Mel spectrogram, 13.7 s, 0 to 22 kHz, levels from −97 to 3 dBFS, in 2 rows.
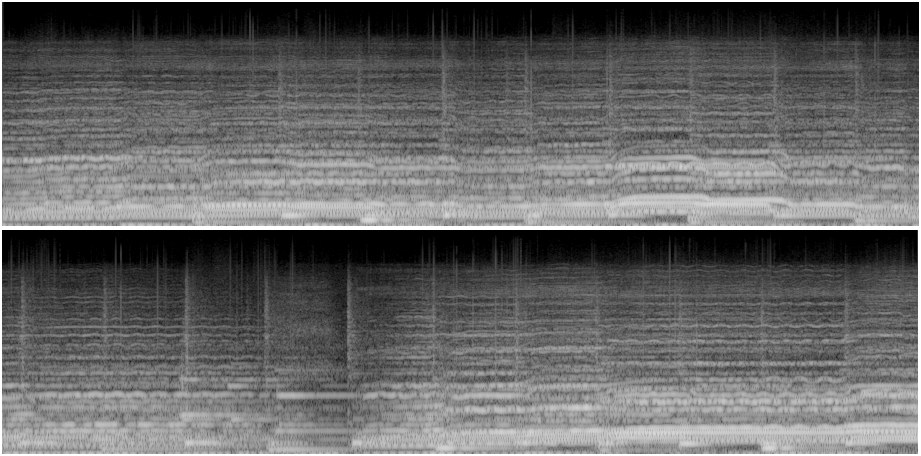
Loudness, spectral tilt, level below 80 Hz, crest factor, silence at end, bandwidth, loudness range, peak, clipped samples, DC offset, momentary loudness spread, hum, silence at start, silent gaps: -19 LUFS; -7 dB/octave; -38 dBFS; 14 dB; 0 s; 11.5 kHz; 6 LU; -4 dBFS; under 0.1%; under 0.1%; 8 LU; none; 0 s; none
